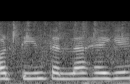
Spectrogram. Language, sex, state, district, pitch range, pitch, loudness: Hindi, female, Uttar Pradesh, Varanasi, 265-270 Hz, 265 Hz, -13 LUFS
